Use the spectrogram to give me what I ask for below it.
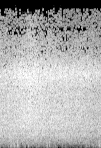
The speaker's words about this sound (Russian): Вы видите, друзья, какая чистая водичка здесь. При том, при всем, что волна и песочек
